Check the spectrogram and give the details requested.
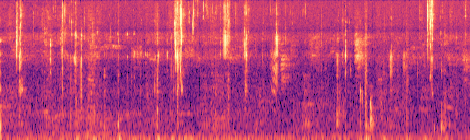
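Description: A person chewing food with the mouth closed, picked up close by a clip-on microphone: irregular soft clicks and smacks.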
